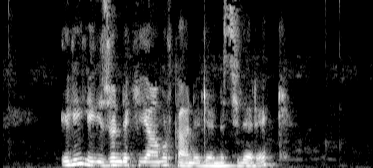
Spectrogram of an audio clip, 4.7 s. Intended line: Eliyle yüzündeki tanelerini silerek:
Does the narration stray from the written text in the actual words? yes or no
yes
